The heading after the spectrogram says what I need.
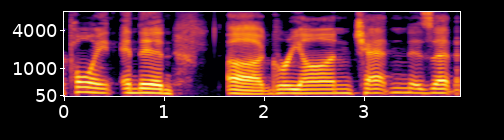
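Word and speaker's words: Chatten: And then, uh, Grian Chattton, is that how you say his name? Yeah, Chhatten.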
